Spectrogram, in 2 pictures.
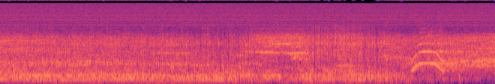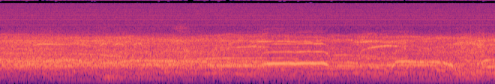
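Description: A live hard-rock band's music rings on for about the first six seconds, then stops. A large concert crowd then cheers, whooping and yelling.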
